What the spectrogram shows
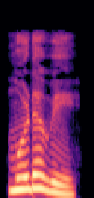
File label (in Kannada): "ಮೊಡವೆ", Kannada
